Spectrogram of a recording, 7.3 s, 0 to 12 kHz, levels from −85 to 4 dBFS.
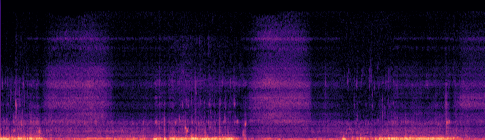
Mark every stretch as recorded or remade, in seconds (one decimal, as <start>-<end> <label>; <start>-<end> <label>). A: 0.0-0.4 recorded; 0.4-2.6 remade; 2.6-3.6 recorded; 3.6-5.1 remade; 5.1-5.9 recorded; 5.9-7.3 remade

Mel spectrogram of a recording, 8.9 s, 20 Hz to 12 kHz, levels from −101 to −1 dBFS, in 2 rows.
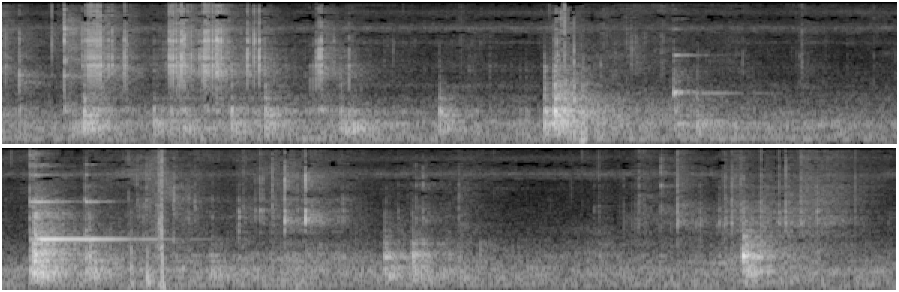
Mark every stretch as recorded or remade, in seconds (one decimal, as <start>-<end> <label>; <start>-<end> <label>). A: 0.0-8.1 recorded; 8.1-8.9 remade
